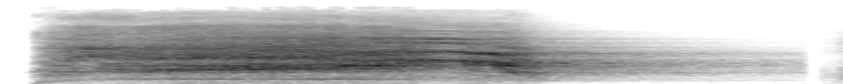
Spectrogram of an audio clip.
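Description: A harsh, distorted scream sound effect, held for about two and a half seconds, then fading away in a long reverberant tail.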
